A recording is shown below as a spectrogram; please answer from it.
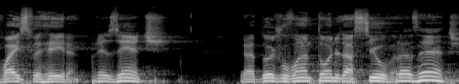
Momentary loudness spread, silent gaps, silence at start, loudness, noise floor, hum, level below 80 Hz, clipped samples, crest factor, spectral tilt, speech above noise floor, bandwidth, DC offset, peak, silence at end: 10 LU; none; 0 s; -17 LUFS; -53 dBFS; none; -40 dBFS; under 0.1%; 12 dB; -6 dB/octave; 36 dB; 15 kHz; under 0.1%; -6 dBFS; 0 s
